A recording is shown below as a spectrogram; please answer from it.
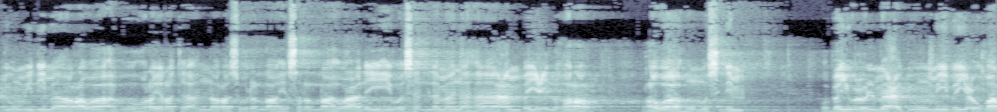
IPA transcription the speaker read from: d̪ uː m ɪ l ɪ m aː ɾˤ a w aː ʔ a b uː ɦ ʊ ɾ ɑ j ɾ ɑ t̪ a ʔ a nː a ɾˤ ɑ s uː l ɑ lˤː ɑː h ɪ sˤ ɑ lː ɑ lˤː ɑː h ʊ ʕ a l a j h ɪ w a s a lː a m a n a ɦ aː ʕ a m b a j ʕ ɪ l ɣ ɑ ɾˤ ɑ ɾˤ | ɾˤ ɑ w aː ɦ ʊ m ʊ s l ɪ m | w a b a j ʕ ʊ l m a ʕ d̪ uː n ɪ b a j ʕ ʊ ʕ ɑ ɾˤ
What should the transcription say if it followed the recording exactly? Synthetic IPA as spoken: d̪ uː m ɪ l ɪ m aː ɾˤ ɑ w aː ʔ a b uː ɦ ʊ ɾ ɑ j ɾ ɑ t̪ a ʔ a nː a ɾˤ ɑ s uː l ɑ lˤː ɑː h ɪ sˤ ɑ lː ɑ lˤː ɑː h ʊ ʕ a l a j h ɪ w a s a lː a m a n a ɦ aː ʕ a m b a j ʕ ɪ l ɣ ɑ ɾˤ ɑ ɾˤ | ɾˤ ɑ w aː ɦ ʊ m ʊ s l ɪ m | w a b a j ʕ ʊ l m a ʕ d̪ uː m ɪ b a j ʕ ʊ ɣ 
